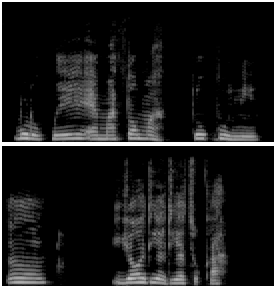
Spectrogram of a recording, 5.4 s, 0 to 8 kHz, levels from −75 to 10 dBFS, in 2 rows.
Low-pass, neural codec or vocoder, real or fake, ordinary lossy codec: 7.2 kHz; none; real; none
